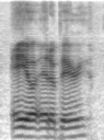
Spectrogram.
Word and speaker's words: Ayo Edebiri: Ayo Edebiri.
